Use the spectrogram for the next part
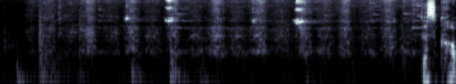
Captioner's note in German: Quietschendes Sägegeräusch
